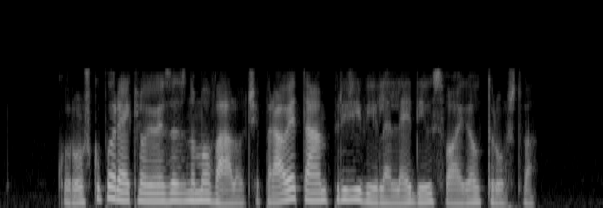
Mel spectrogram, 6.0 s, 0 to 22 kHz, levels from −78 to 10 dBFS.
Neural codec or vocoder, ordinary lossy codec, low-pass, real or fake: none; Opus, 64 kbps; 5.4 kHz; real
